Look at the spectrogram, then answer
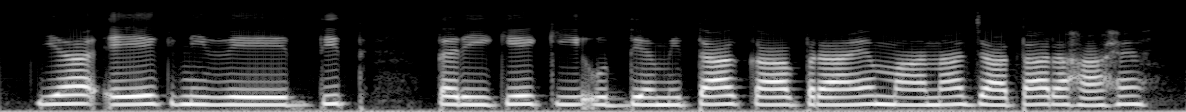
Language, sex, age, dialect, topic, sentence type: Hindi, female, 18-24, Hindustani Malvi Khadi Boli, banking, statement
